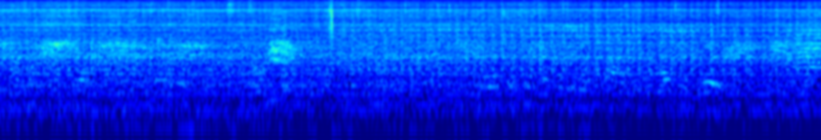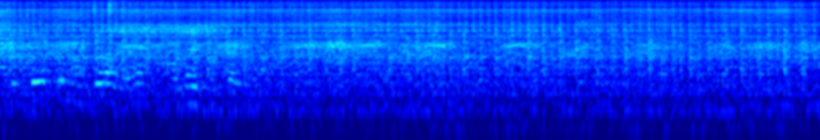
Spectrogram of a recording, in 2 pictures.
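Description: Steady low hiss of a lit gas stove burner. Faint, indistinct voices are heard in the background about halfway through.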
